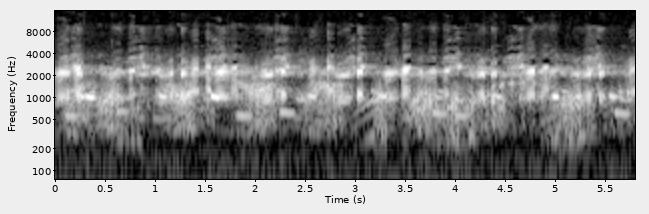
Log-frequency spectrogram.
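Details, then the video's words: Many frogs croak together in a steady wall of sound, with rattling trills and brief rising chirps repeating irregularly and loudness wavering throughout. "FROGS CROAKING"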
